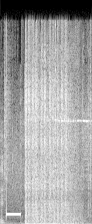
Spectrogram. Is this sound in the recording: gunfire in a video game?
yes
